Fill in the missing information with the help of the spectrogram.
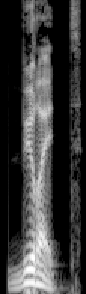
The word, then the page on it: burette: francais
